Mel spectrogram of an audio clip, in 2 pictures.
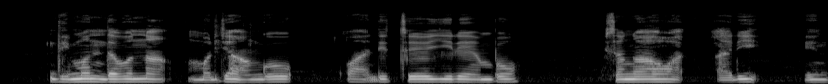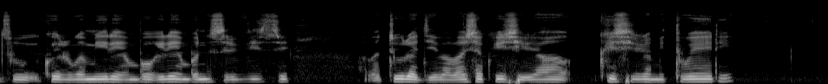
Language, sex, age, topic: Kinyarwanda, male, 18-24, government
